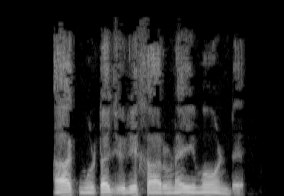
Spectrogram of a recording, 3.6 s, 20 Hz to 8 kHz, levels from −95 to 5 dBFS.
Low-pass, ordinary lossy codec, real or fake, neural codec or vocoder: 7.2 kHz; MP3, 32 kbps; fake; vocoder, 44.1 kHz, 128 mel bands every 512 samples, BigVGAN v2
